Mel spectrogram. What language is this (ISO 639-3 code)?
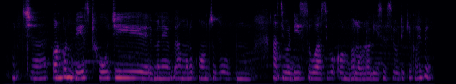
ori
